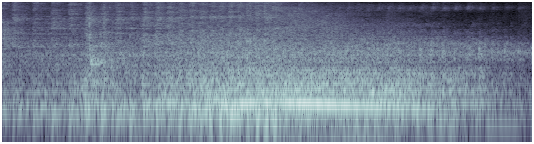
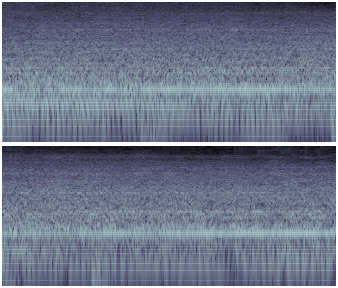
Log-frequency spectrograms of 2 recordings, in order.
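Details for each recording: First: Cub Cadet leaf vacuum/chipper brought in for no-start; with compression, spark and air confirmed, the small engine catches on a shot of starting fluid, runs ragged a couple of seconds and dies; fuel-related problem, runs only on starting fluid. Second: Cub Cadet leaf vacuum that would not start, after a carb rebuild and started on choke: loud steady fan roar with an even engine hum, running smoothly.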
